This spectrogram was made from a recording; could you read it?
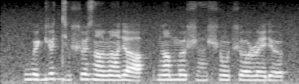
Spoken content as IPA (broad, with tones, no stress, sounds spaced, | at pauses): w ʏ˨ ɡʲ ɵ˦ dʲ o̤˨ ʃ ʏ˦ z ã˨ ɭ ã˨˦ ɾʲ a˨ | ɡ ã˨ m ɵ˨ ʃ æ̤˨ ʃ õ˨ ʃ ɵ˨ ʊ̯ ɭ e˨ ɾʲ ɵ˨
